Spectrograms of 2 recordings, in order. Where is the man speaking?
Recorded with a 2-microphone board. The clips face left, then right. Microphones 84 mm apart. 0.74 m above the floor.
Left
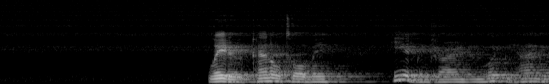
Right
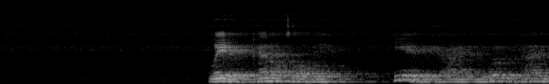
55° left (ahead or behind), 1.1 m; by 5.5 s 80° left, 4.5 m.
